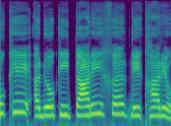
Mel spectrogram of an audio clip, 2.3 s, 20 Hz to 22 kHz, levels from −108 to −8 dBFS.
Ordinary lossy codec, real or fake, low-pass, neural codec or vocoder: none; fake; none; vocoder, 48 kHz, 128 mel bands, Vocos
